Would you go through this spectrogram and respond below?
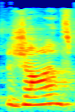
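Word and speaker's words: Jeanne: It's J-E-A-N-N-E, but it's pronounced Jean.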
